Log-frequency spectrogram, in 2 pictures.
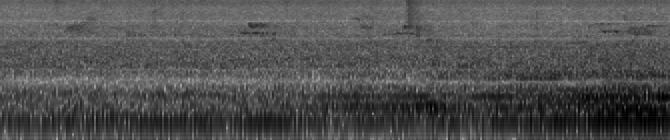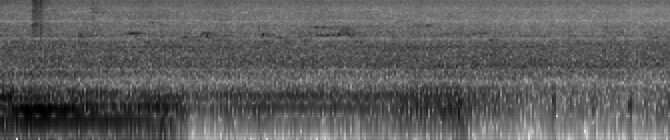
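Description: A motor vehicle's engine passing, a low steady hum that grows louder to a peak about five seconds in, then drops away suddenly a second or so later.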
